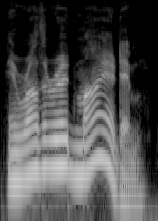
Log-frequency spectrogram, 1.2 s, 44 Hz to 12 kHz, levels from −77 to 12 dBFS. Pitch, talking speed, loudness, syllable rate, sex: 145 Hz, 200 wpm, -14 LUFS, 6.8 syllables/s, male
